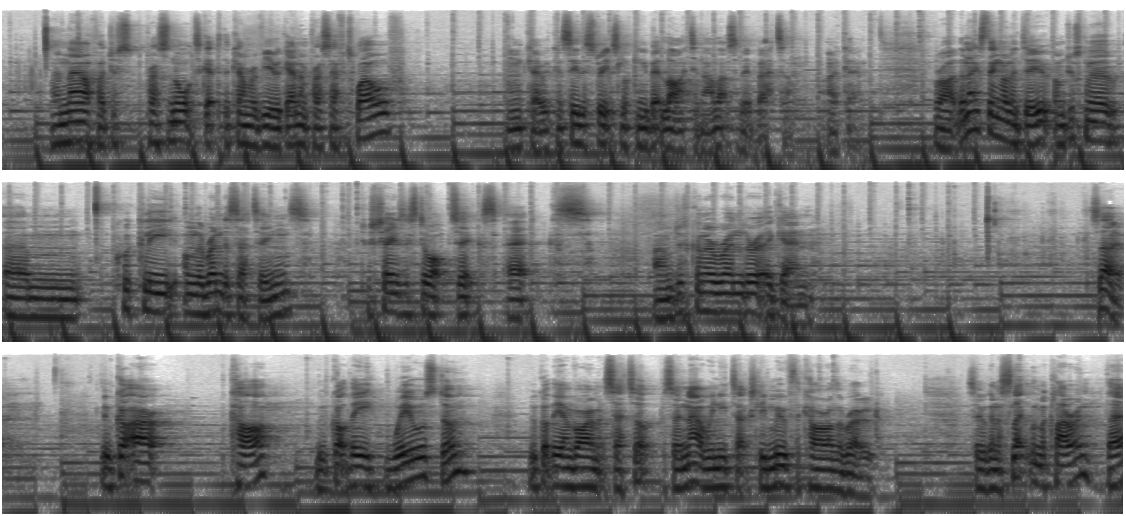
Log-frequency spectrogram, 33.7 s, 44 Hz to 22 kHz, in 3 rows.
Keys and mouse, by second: 0.7 KP_0, 3.1 F12, 12.9 click, 13.3 click, 14.6-15.6 drag, 19.0 F12, 20.7 click, 21.1-22.4 middle drag, 22.4 click, 23.0 middle click, 23.8 click, 24.6-26.2 middle drag, 27.4 middle click, 28.3-29.3 drag, 30.6 click, 32.4 click.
